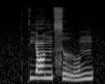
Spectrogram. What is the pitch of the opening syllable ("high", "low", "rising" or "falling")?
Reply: high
